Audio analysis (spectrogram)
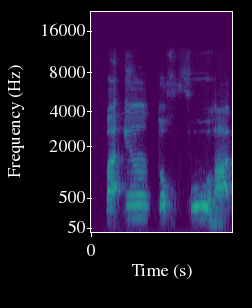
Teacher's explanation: فَإِن تُخْفُوهَا، نون ساکن کے بعد تا حرف اخفا ہے، نون کو اپنے مخرج میں چھپا کر پڑھیں گے۔ خا یہ حرف مستعلیہ میں سے ہے، اس کو موٹا کریں گے۔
